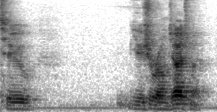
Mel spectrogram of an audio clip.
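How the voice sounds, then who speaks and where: Audible room echo follows a man speaking with an American accent. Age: 70s. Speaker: Vietnam combat veteran, fitness channel host. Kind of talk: casual talk to camera, fitness advice. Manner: frequent fillers and hesitations.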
